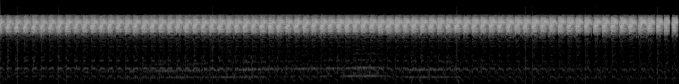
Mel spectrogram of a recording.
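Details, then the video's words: Cicadas in the south sing a loud, continuous, high-pitched buzzing chorus that pulses rapidly without pause. "Le chant des cigales c est ca le sud !!"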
